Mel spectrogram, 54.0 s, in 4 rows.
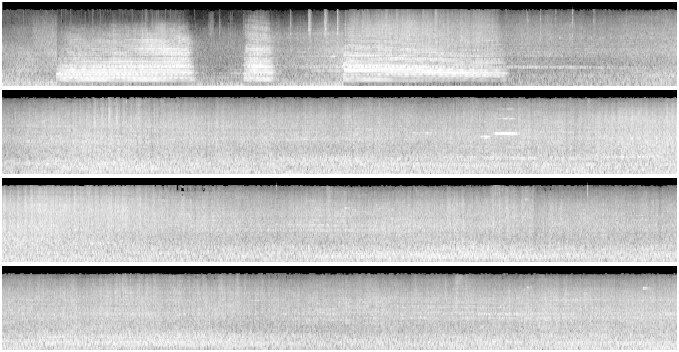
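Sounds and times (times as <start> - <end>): train rolling on rails: 0.0 - 54.0
locomotive horn blasts: 1.1 - 4.0, 4.7 - 5.6, 6.6 - 10.2.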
